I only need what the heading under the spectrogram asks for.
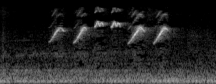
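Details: Lure song of a cinereous tit: six loud, crisp high notes in quick succession, each sweeping upward, over a soft low background rumble.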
